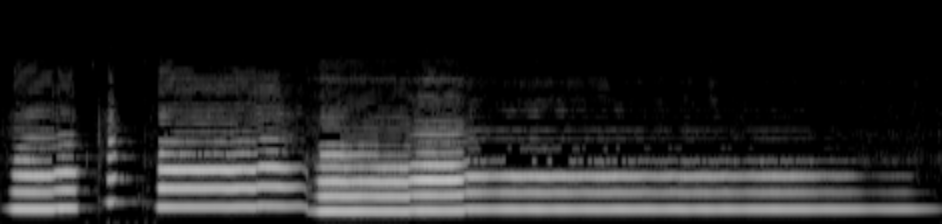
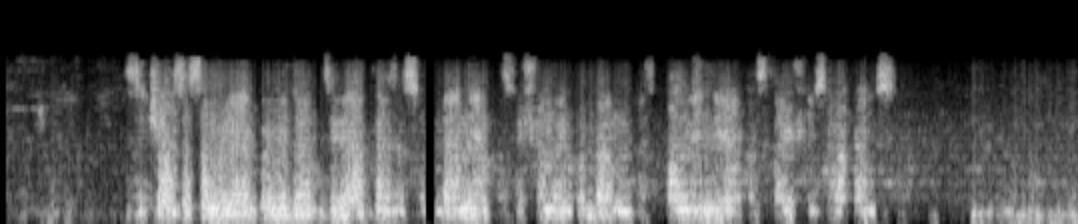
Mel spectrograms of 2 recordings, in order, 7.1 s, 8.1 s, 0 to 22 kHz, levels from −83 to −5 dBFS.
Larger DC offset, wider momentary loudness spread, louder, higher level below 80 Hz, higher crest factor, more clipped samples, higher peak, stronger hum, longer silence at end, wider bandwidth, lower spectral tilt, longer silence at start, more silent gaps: neither; second, 12 LU vs 16 LU; second, -30 LUFS vs -16 LUFS; second, -90 dBFS vs -38 dBFS; about the same, 16 dB vs 16 dB; neither; second, -14 dBFS vs -2 dBFS; neither; about the same, 0.05 s vs 0 s; second, 7.4 kHz vs 8.2 kHz; about the same, -5.5 dB/octave vs -4.5 dB/octave; second, 0 s vs 0.15 s; neither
